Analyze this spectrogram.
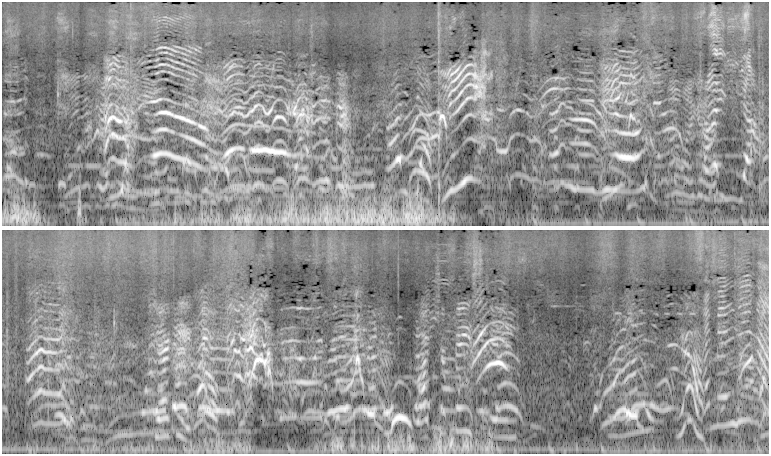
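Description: Young children shout and squeal excitedly close by.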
